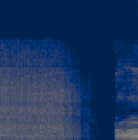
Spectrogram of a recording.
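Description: Road traffic: a flatbed tow truck driving past, a steady rush with a low hum that fades out about a second in, followed by a moment of silence.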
